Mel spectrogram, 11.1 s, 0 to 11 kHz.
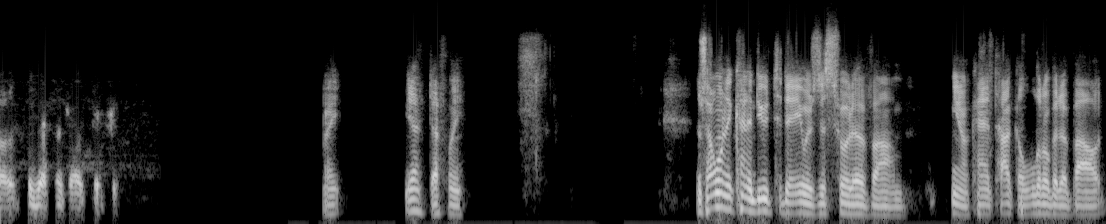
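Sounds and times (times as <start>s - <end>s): person speaking: 0.0s - 1.2s.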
